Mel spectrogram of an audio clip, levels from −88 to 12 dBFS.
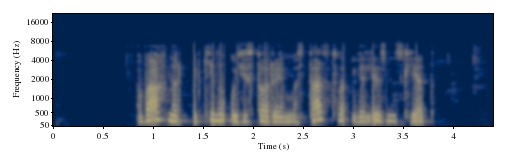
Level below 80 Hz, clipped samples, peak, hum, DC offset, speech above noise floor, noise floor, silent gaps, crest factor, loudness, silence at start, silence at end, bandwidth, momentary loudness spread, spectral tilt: -54 dBFS; under 0.1%; -2 dBFS; none; under 0.1%; over 68 dB; under -90 dBFS; none; 22 dB; -22 LUFS; 0.85 s; 0.7 s; 7.6 kHz; 7 LU; -6.5 dB/octave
